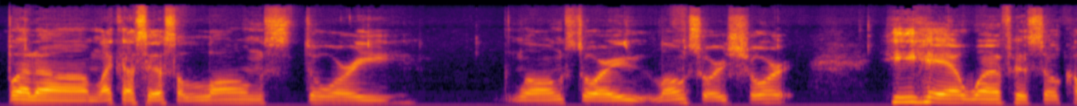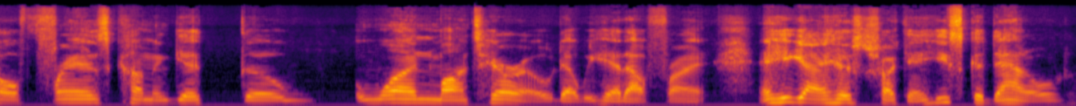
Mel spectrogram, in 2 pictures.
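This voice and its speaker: A man's voice: medium pitch, no echo. A young man venting on his own channel, heated and rambling, full of fillers and asides. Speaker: vlogger. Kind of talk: casual venting monologue.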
